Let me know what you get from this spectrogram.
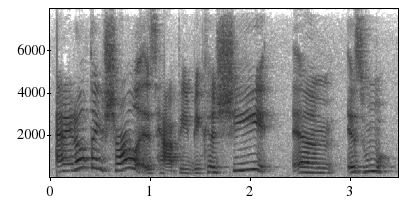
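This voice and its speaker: A woman's voice: sits high, big pitch swings, moderate pace, sharp tone. A woman book vlogger talking casually to her viewers in a chatty, analytical, emphatic way. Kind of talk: casual book discussion to camera.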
